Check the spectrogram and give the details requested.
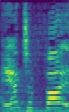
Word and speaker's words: antifa: learned about was um antifa now antipho is how they pronounce it i pronounce it on purpose antifa just because i know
